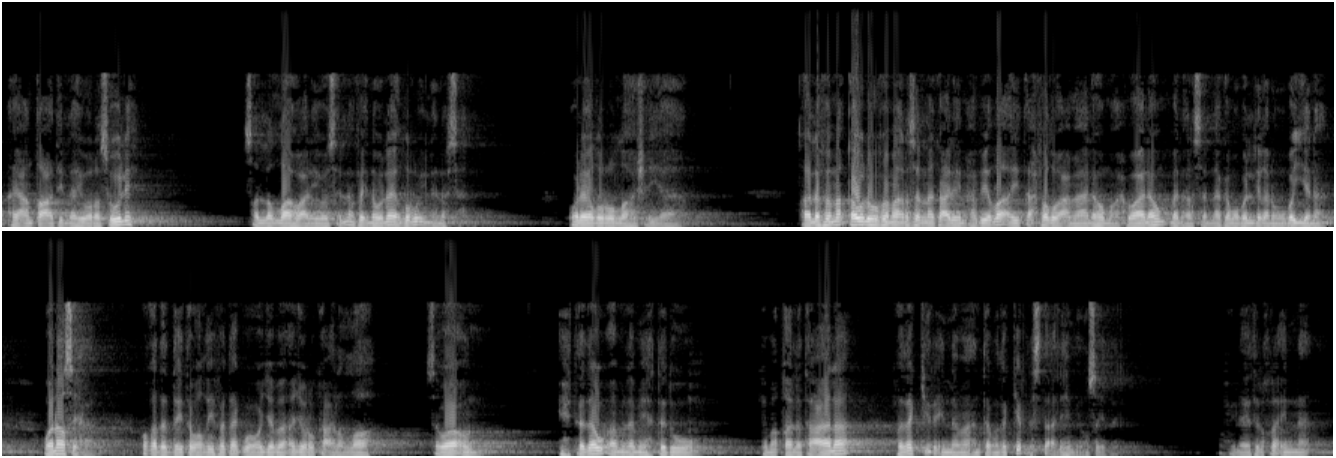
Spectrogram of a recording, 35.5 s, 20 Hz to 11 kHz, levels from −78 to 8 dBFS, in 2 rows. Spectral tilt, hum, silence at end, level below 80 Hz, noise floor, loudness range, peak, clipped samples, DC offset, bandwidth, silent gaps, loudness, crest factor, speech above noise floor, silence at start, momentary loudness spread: -7.5 dB/octave; none; 0 s; -60 dBFS; -69 dBFS; 7 LU; 0 dBFS; 0.2%; under 0.1%; 8 kHz; 33.86-33.92 s; -15 LUFS; 16 dB; 55 dB; 0 s; 16 LU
